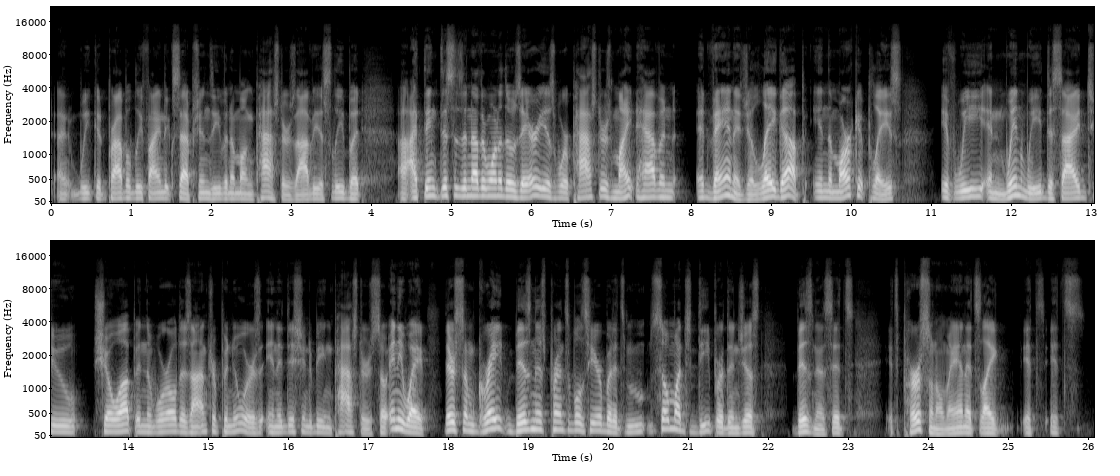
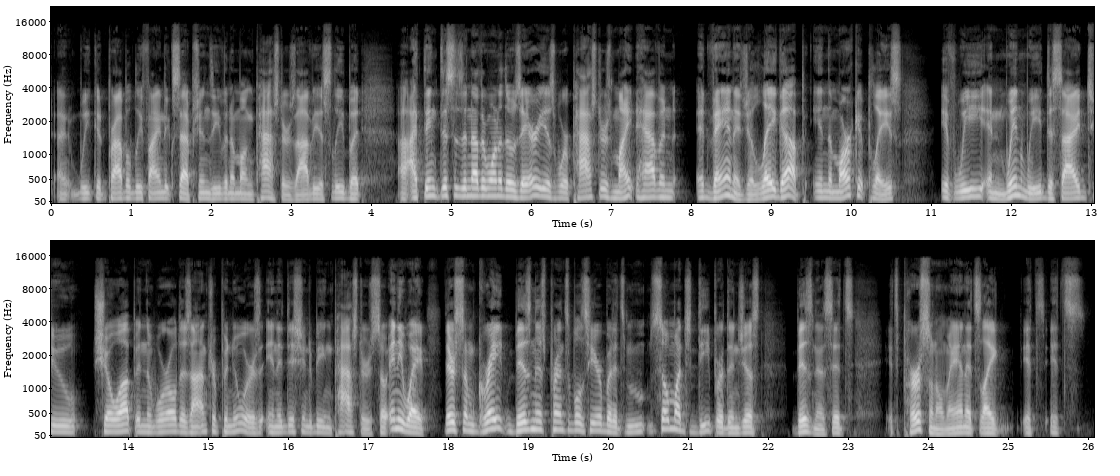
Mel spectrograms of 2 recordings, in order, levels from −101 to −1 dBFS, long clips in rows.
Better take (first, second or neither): second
